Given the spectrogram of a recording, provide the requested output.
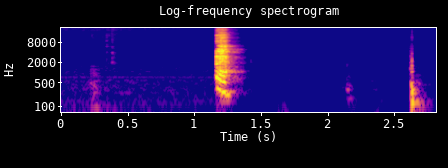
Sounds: Cough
